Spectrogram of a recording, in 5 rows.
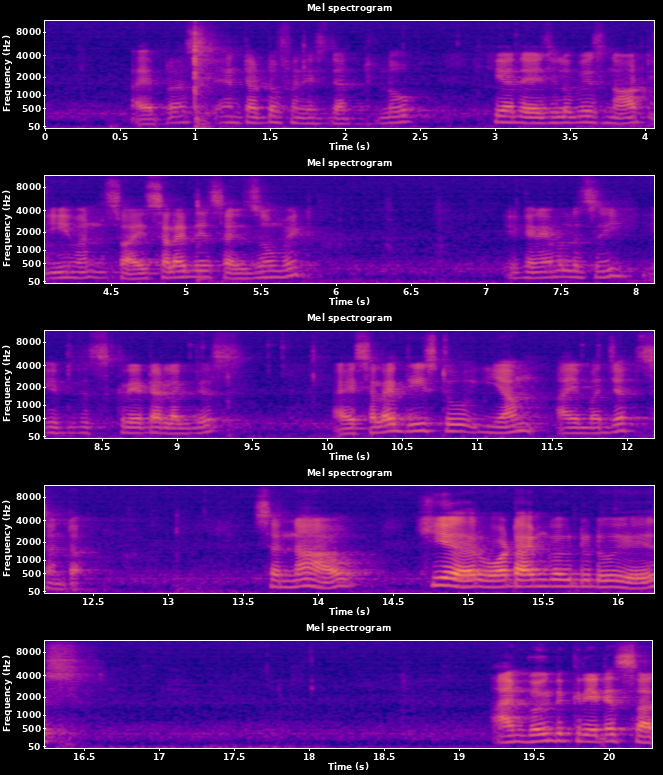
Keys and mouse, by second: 2.3 shift+middle click, 3.1 click, 5.0 KP_Decimal, 7.1-8.3 middle drag, 9.0 click, 9.6 shift+click, 11.0 m, 13.2 shift+middle click, 13.9-15.8 middle drag, 15.9 click, 17.7 click.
